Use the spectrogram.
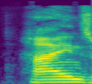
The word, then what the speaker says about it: Hines: excited about this one Hines Ward Mr Hines Ward which every time I hear his name makes me think of catchup even though it's spelled completely different it is yeah you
